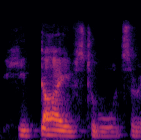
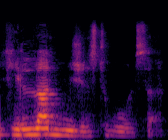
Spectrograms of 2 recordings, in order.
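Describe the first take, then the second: First: A brisker "dives", lightly demonstrated; quicker word. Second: Long word. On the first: Coach contrasting word choices for describers, "dives" said more briskly. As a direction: say "dives" shorter, without stretching it. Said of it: "it's a much quicker word". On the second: Coach showing word choice to describers, "lunges" drawn out. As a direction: draw out "lunges" slowly. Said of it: "a long word". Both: Shown as a demonstration.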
